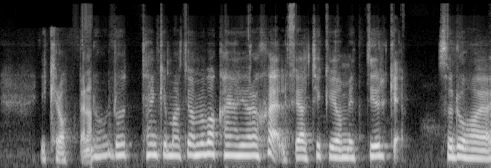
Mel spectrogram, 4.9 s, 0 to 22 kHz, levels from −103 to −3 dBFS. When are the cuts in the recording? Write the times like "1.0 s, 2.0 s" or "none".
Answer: 0.9 s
